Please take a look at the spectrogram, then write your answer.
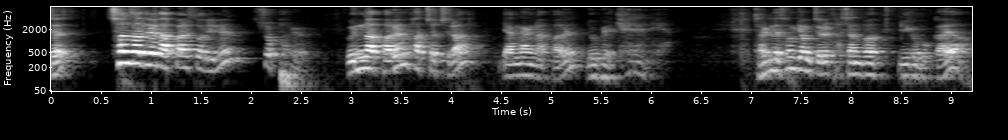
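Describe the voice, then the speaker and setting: Amid audible room echo, a man talks at a moderate pace in a high pitch, with very wide pitch swings and big swings in loudness. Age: 50s. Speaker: pastor. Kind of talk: sermon.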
